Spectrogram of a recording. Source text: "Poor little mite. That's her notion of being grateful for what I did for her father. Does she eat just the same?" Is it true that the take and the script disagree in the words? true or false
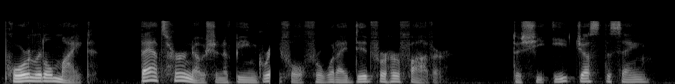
false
